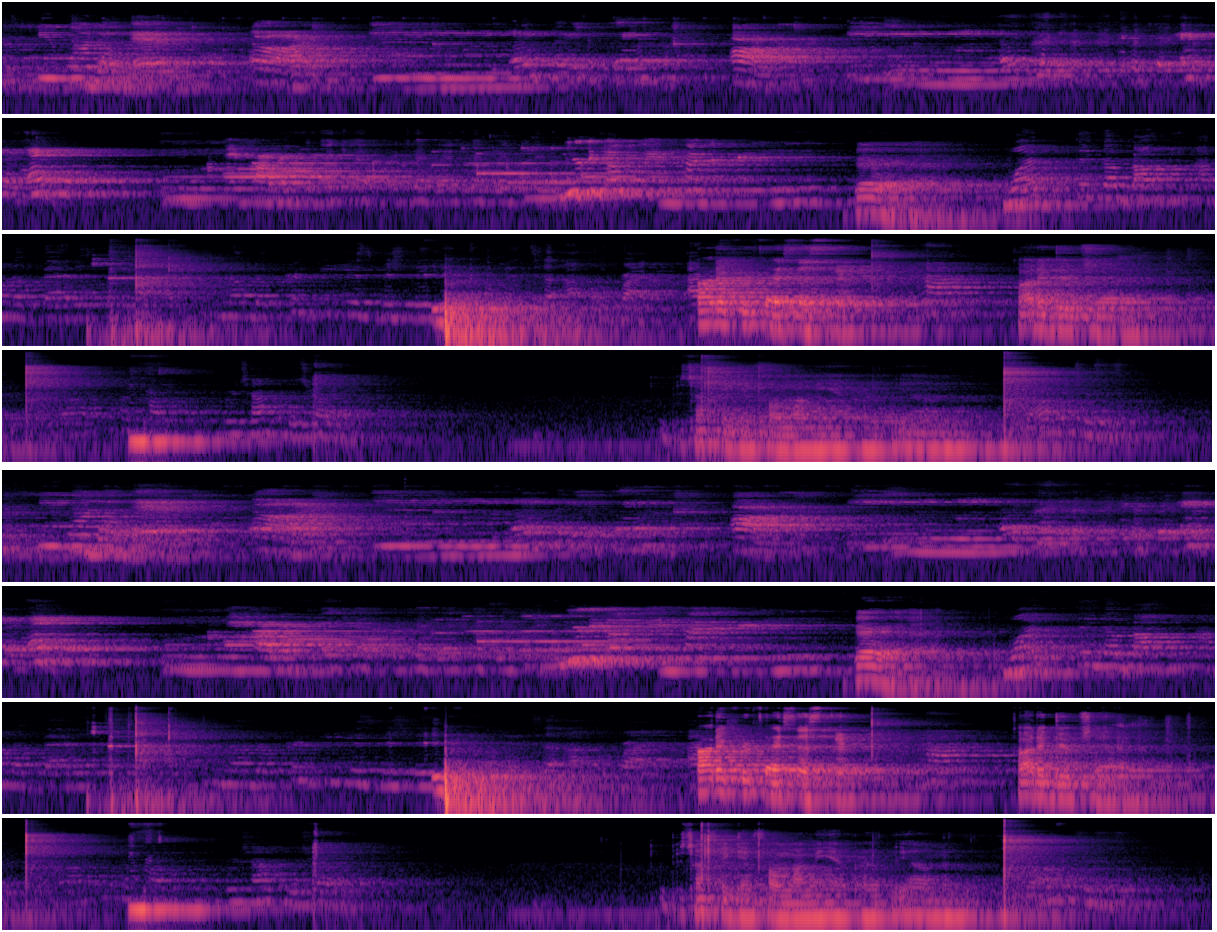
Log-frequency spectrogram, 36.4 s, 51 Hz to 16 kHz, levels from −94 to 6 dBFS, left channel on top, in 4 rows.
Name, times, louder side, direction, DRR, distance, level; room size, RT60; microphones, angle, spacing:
voice 1, 0.0-1.2 1.5-2.4 2.8-5.2 5.5-6.0 6.3-7.9 8.8-9.6 10.3-12.0 12.3-14.7, left 1 dB, 85° left, -1 dB, 1.4 m, -45 dB
voice 2, 0.5-1.3 2.2-2.5 3.0-5.0 5.7-6.1 6.6-9.5 10.3-13.3 14.0-15.2 16.6-16.9 17.2-23.0 23.3-23.7 24.1-24.2 25.0-25.4 27.7-30.0 35.0-35.8, equal, 30° left, 0 dB, 1.1 m, -54 dB
voice 3, 15.5-16.1 19.2-19.3 21.4-21.6 23.4-24.6 25.8-26.8 28.2-28.4 32.4-34.5, right 2 dB, 40° right, 5 dB, 0.6 m, -37 dB
6.8 x 6.6 x 4.7 m, 2.7 s
head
